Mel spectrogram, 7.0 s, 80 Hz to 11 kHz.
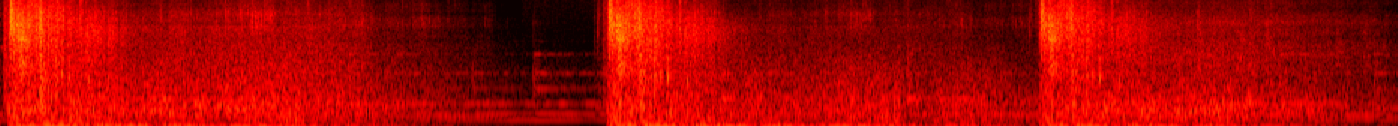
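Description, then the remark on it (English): Three massive, booming footfalls land about two seconds apart, each a deep rumbling thud that lingers and slowly fades before the next heavy stomp of a giant 30-foot, 5-ton dinosaur tromping through dry forest. No one speaks. “Today, I'm stomping, tromping through the dry forest, which is my preferred habitat.”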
